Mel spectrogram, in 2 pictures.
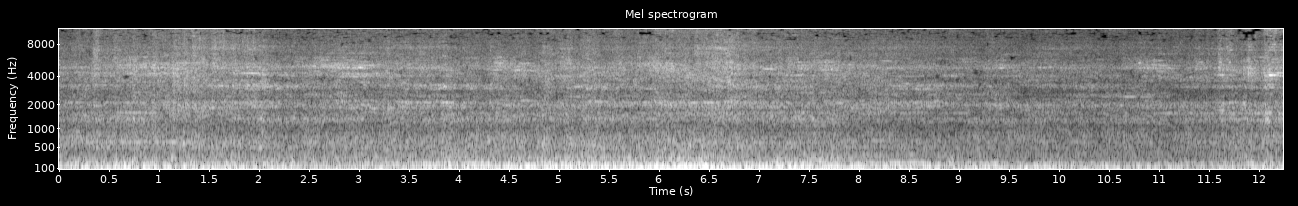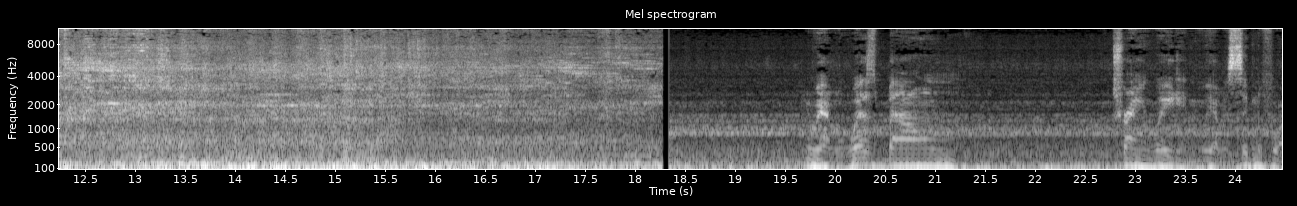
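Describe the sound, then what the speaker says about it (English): A BNSF eastbound stack train on the Kansas Sub at a private crossing in Edwardsville, Kansas roars past close by, a loud, steady rumble of cars and wheels that cuts off abruptly. Quieter rattling and clicks follow. "This was a 2x0 eastbound stack train on Kansas Sub, Edwardsville, Kansas, at a private crossing."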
